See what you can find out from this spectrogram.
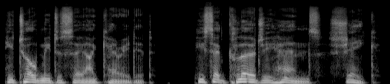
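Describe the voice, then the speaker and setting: Aggrieved small man in a mystery tale, acted by a male reader; blurting, self-justifying, low voice, dry recording. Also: sing-song, moderate pace, breathy edge, dry recording, heavily acted. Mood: loud whisper.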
